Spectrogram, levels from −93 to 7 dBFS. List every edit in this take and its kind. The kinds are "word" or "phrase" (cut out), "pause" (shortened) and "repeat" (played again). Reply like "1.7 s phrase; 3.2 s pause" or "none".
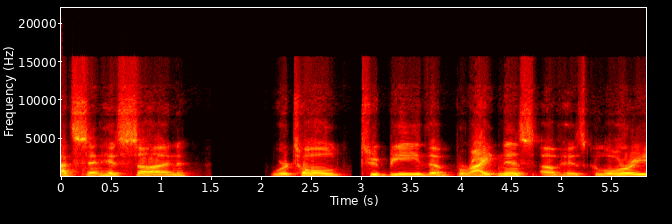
2.9 s pause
